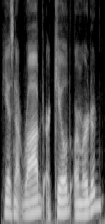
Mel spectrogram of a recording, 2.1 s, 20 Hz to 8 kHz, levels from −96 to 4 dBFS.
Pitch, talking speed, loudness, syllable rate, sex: 125 Hz, 225 wpm, -17 LUFS, 6.5 syllables/s, male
